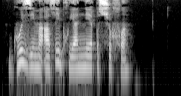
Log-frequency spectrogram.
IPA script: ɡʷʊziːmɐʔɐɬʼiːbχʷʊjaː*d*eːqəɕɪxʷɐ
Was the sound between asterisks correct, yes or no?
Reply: no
